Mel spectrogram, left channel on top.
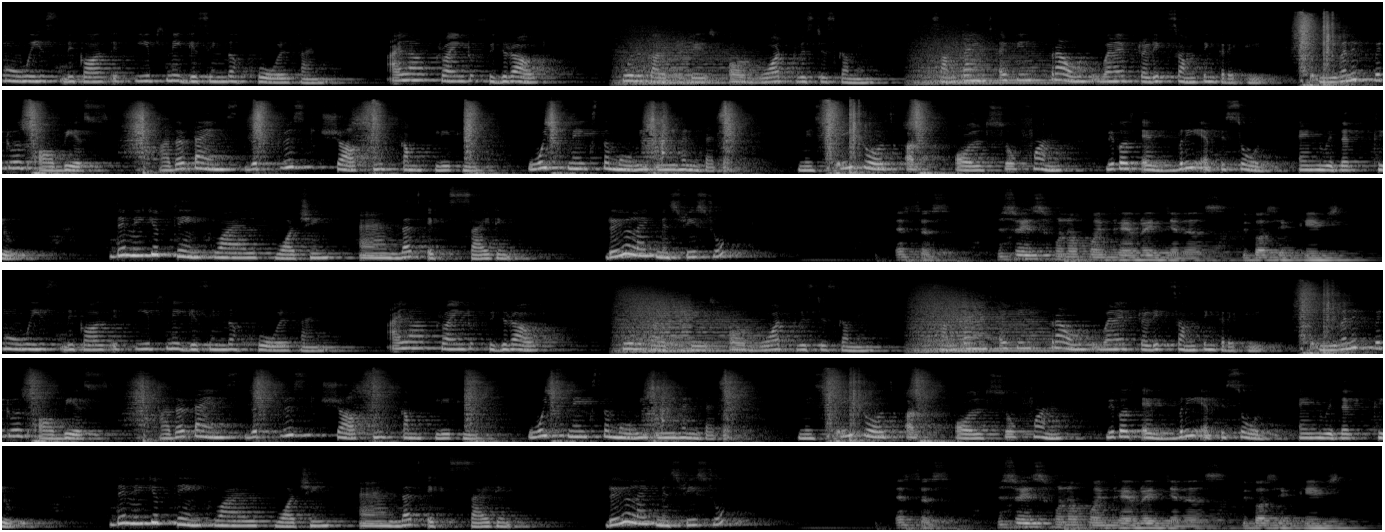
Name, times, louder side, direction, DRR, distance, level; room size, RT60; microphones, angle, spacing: voice 1, 0.0-3.3 3.8-5.4 6.2-8.7 9.4-12.6 13.2-14.9 15.4-18.6 19.1-21.1 21.8-24.4 24.8-26.5 26.8-27.8 28.7-32.0 32.3-32.8 33.7-34.9, left 1 dB, 20° left, 6 dB, 1.4 m, -29 dB
sound 1, 6.1-8.3 9.0-11.2, right 1 dB, 75° right, 2.2 m, -36 dB
sound 2, 12.9-13.3 14.0-14.3 15.0-15.4 16.3-16.5 17.3-17.7 18.4-18.7 19.2-19.4 20.2-20.5 21.0-21.2 22.0-22.4 22.9-23.2, left 6 dB, 50° left, 2.6 m, -31 dB
voice 2, 36.5-37.1 37.6-41.0, equal, ahead, 4 dB, 3.0 m, -34 dB
28.0 x 19.5 x 9.8 m, 0.99 s
head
